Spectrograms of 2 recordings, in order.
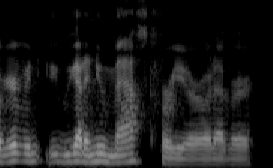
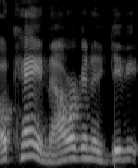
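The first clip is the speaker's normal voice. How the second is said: put-on high-pitched, talking-down kiddie voice; 6 semitones higher, 4 dB louder than usual. Retelling how a doctor spoke to them: imitating talking to a little kid. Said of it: "kinda talking to me like I'm a little kid".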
